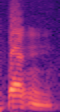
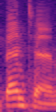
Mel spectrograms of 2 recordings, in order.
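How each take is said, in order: First: The T in the middle is silent. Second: The T in the middle is pronounced. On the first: The speaker calls it right. "it's actually Benton. The T is actually silent" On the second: The speaker calls it wrong. "when people say, hey, Benton"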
